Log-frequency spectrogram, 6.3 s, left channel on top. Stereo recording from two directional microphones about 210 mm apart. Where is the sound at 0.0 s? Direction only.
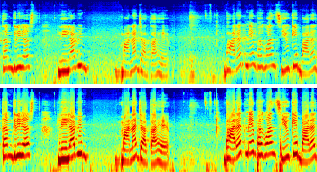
40° right (ahead or behind).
